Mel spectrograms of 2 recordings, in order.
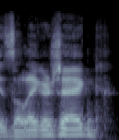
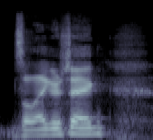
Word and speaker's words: Zalaegerszeg: This is definitely coming from, how do you say, Zalaegerszeg? That's how you call it. That's how you pronounce it. I don't think Hungarians pronounce it that way, but Zalaegerszeg, ZTE.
